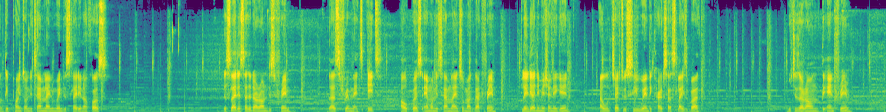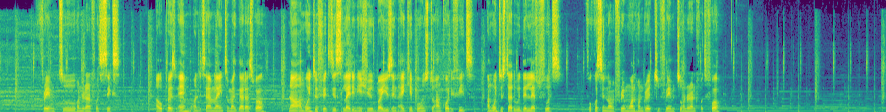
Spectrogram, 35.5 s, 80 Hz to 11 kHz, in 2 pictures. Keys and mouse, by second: 0.6 click, 0.9 space, 1.7 space, 2.8 space, 3.3 click, 3.5 space, 4.5 space, 5.1-5.7 Left, 6.0 Left, 6.1 Right, 6.3 Right, 6.4 Right, 6.6 Left, 8.4 m, 9.9 space, 15.4-17.9 typing, 21.0 m, 29.7-33.0 drag, 34.5 click.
